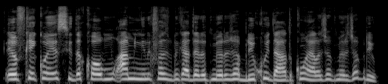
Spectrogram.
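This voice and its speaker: Fast-talking São woman comedian. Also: on the high side, dry recording, clean studio sound. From São Paulo, Brazil. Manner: animated, laughing storyteller acting out quotes. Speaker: comedian guest. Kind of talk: casual interview storytelling.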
